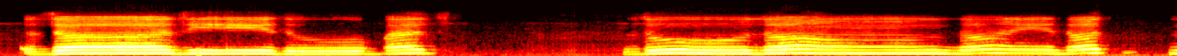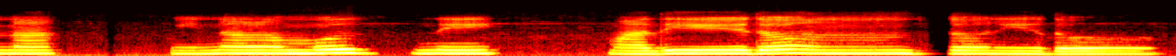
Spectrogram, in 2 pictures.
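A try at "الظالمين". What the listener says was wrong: Saat zotna itu masih tertahan nafasnya, tapi mudni sudah betul. Mudni, mudni ya.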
